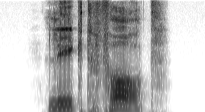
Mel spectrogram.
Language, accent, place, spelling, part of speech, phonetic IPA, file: German, Germany, Berlin, legt fort, verb, [ˌleːkt ˈfɔʁt], De-legt fort.ogg
- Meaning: inflection of fortlegen: 1. second-person plural present 2. third-person singular present 3. plural imperative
